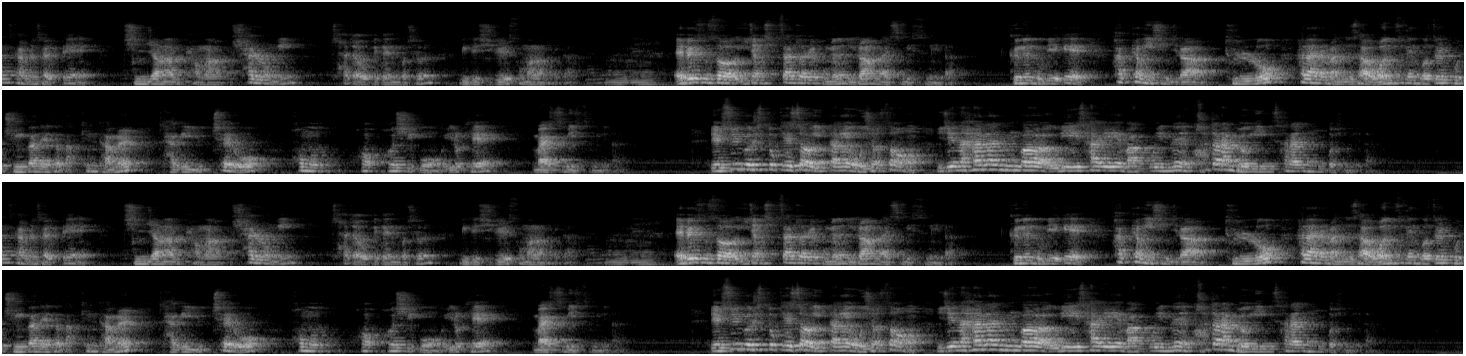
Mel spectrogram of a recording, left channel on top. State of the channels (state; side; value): identical; both; correlation 1.00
